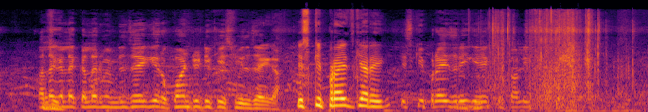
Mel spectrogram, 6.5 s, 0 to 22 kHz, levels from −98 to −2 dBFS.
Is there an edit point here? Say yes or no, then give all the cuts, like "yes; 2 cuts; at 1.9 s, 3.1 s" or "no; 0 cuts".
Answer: yes; 1 cut; at 5.1 s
